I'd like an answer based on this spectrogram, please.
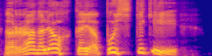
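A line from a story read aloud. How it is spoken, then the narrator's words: Loud shout. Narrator (Russian): громко закричал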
